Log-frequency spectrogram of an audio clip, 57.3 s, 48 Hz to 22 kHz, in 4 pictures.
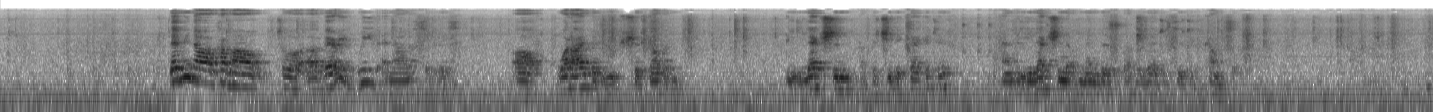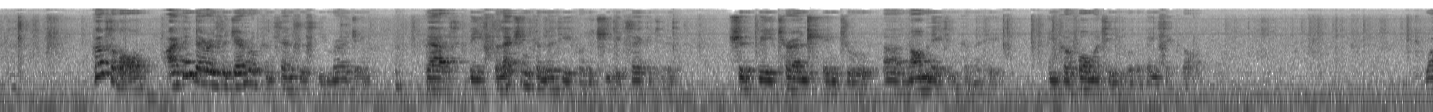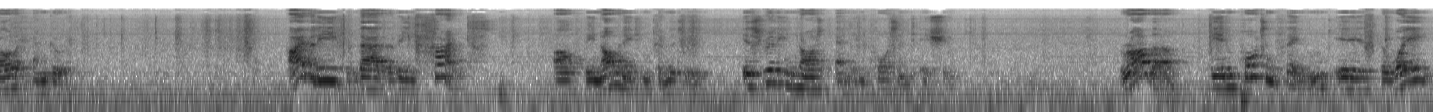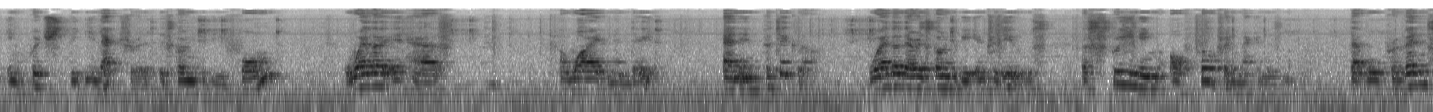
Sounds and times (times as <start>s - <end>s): Speech: 1.7s - 6.9s, 7.9s - 12.6s, 15.3s - 26.4s, 28.5s - 29.5s, 31.6s - 33.6s, 34.2s - 38.3s, 39.9s - 45.9s, 46.5s - 48.0s, 48.6s - 57.3s.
